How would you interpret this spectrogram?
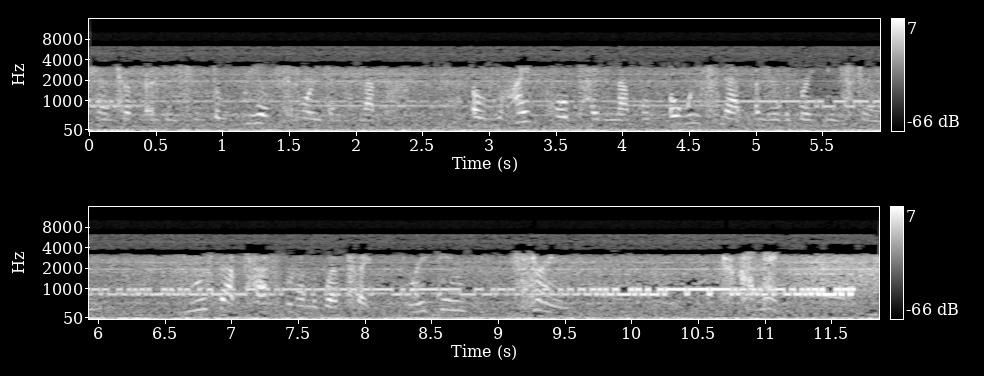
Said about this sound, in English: it was actually interactive, a true voicemail box system. And if you press each one of those buttons, as you heard on there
